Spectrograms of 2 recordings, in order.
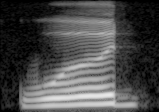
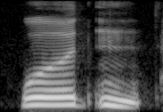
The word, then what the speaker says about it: wouldn't: Wouldn't. Wouldn't. This is the syllabic N, where the N becomes a syllable by itself.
